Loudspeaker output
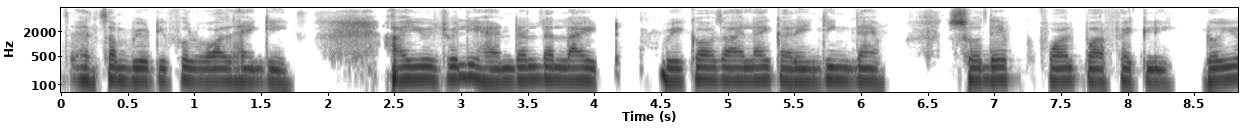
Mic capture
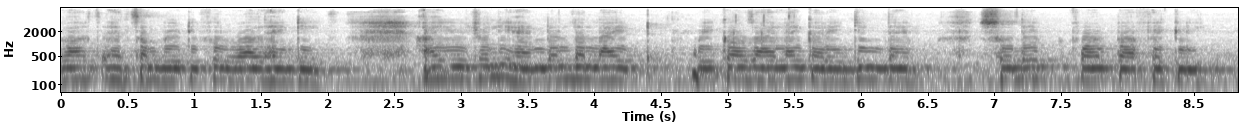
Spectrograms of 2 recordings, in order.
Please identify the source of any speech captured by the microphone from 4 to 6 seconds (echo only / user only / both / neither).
echo only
